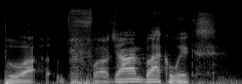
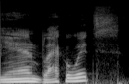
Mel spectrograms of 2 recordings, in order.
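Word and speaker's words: Błachowicz: John Blachowicz. – That's not how you say it. – 26-8. Yan. It's probably Yan. – Yan Blachowicz.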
